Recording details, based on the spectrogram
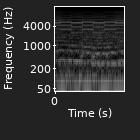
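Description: A phone ringtone sounds in a Tamil TV serial, a brief steady electronic tone, clear and alone.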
